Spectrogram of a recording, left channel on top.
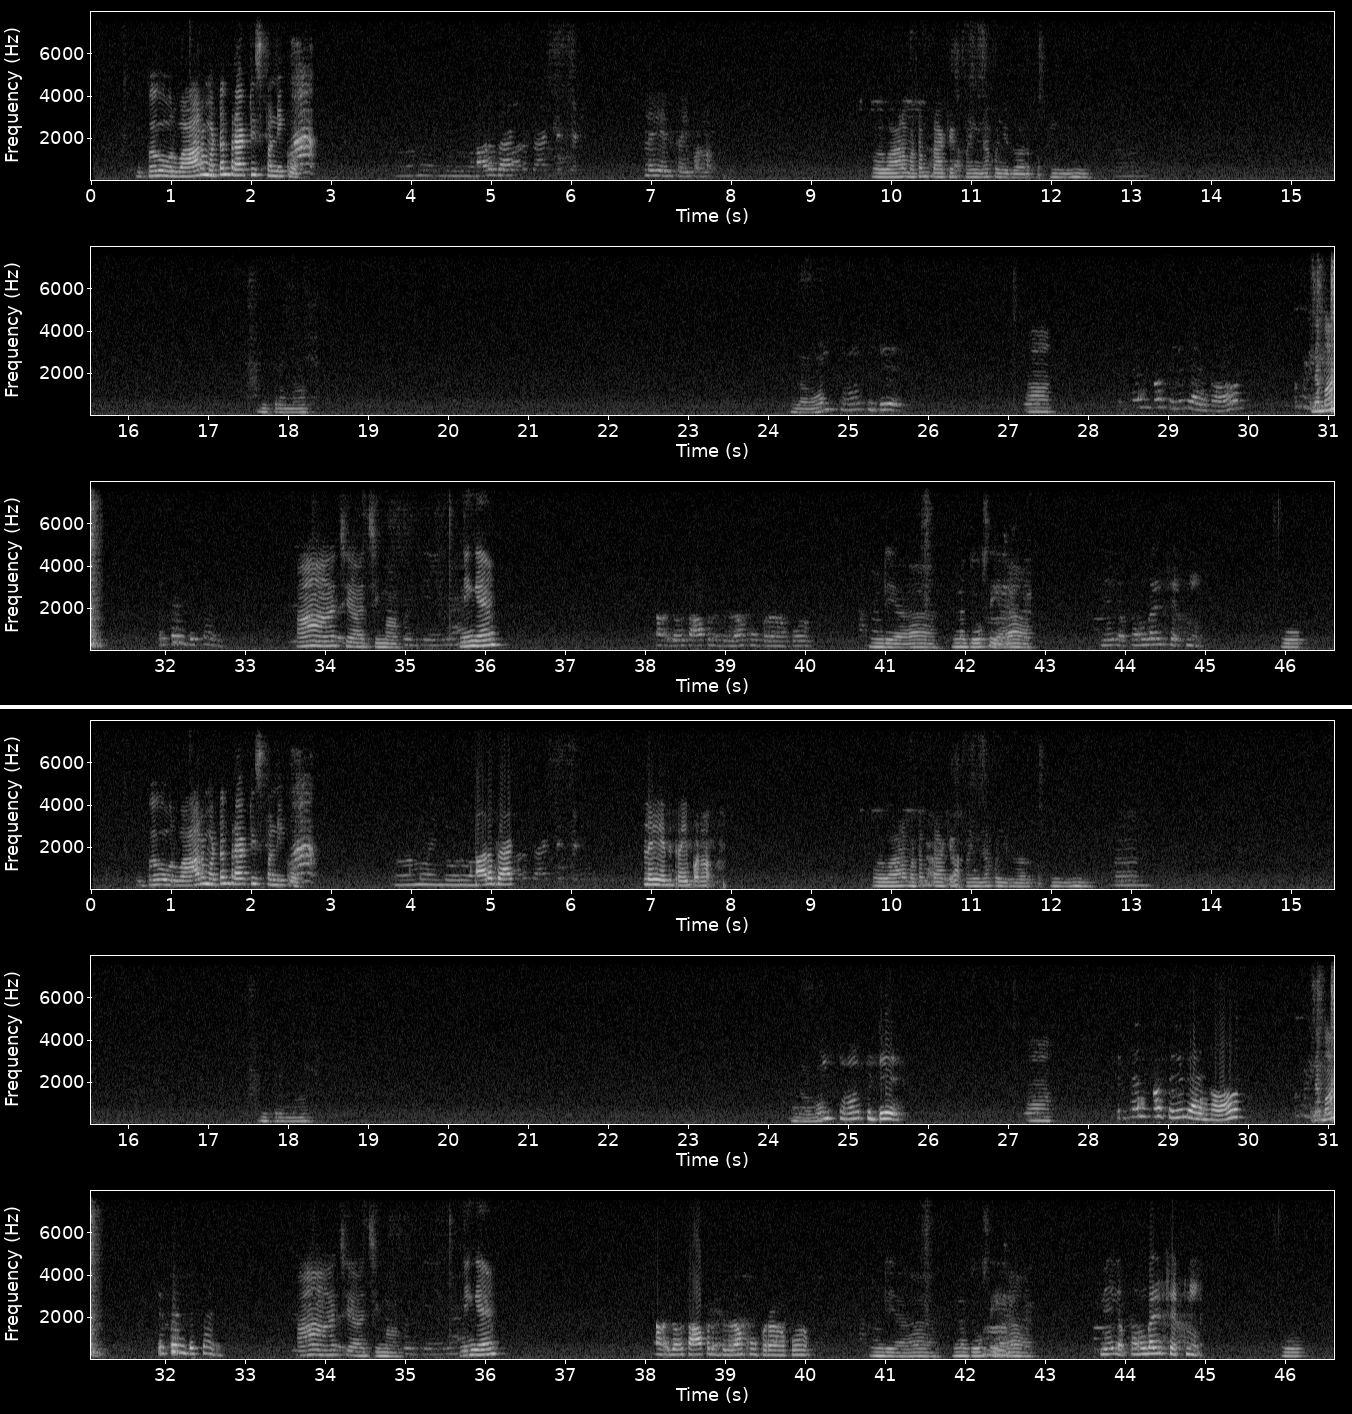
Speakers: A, on the left (about 75°); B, on the right (about 50°).
A: இப்ப ஒரு வாரம் மட்டும் ப்ராக்டிஸ் பண்ணிக்கோ
B: ஆமா இந்த ஒரு வாரம்
A: ம் ஒரு வாரம்
B: ஏந்து ட்ரை பண்ணு
A: ஒரு வாரம் மட்டும் ப்ராக்ட்டிஸ்
B: அப்பதா
A: பண்ணீங்கன்னா கொஞ்ச இதுவா இருக்கூ ம் ம்
B: ம்
A: <inaudible> அப்புறமா ஹலோ
B: அங்க போய் சாப்புட்டு
A: ஆ
B: இது வேணுனா செய்யலாமா
A: என்ன மா
B: டிஃபன் டிஃபன்
A: ஆ ஆச்சு ஆச்சுமா நீங்க
B: அ அதோ சாப்புடுறதுக்குதா கூப்புடுறாங்க போனு
A: அப்டியா என்ன தோசையா
B: ம் இல்ல பொங்கல் செட்
A: ஓ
